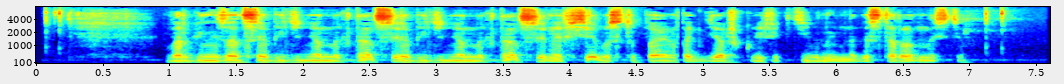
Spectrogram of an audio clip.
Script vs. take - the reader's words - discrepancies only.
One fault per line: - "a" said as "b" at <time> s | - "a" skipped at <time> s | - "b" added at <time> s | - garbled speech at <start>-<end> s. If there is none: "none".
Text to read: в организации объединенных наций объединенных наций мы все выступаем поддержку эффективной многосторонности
none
